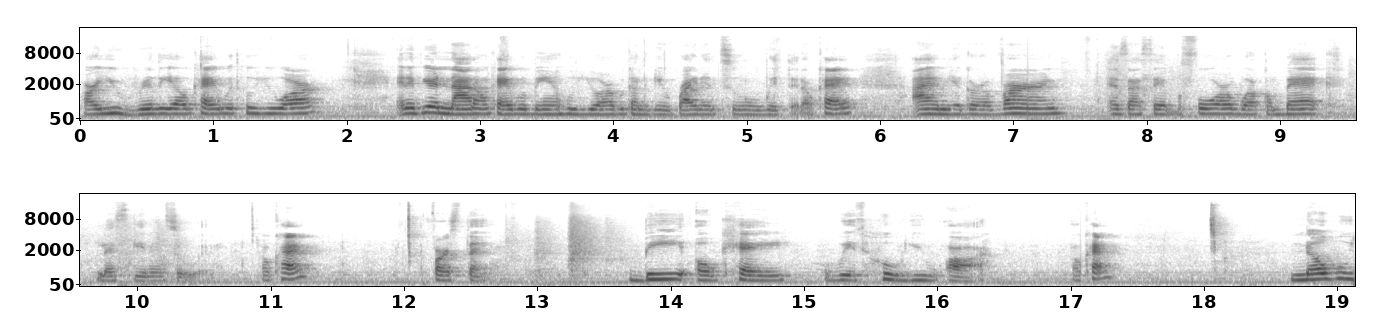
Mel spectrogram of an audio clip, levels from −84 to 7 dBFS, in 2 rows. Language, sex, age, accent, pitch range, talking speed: English, female, 30-49, American, 165-210 Hz, 165 wpm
